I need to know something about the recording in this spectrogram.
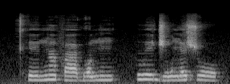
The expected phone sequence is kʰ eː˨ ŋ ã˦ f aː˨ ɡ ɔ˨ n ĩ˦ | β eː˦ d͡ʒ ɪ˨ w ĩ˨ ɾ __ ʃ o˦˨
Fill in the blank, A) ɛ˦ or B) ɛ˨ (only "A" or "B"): A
